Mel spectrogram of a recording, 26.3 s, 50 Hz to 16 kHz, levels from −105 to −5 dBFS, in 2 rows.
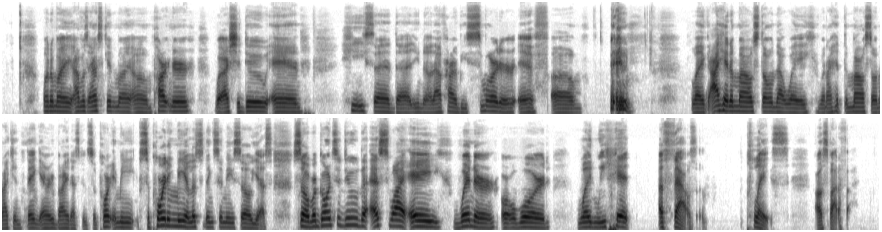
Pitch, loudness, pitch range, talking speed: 150 Hz, -22 LUFS, 135-165 Hz, 160 wpm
